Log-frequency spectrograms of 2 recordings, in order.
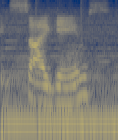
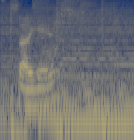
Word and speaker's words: Cygames: It's based on a property by Cygames. I believe that's how you pronounce the name, Cygames. Because, I feel as though Cygames is a contraction of Cyber Games.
